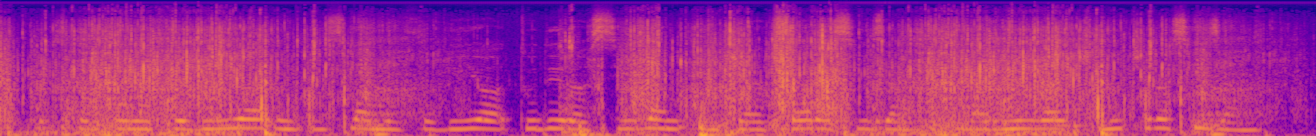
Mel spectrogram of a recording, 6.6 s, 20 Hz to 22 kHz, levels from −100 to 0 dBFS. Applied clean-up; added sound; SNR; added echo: none; Crumpling, crinkling; -3 dB; none.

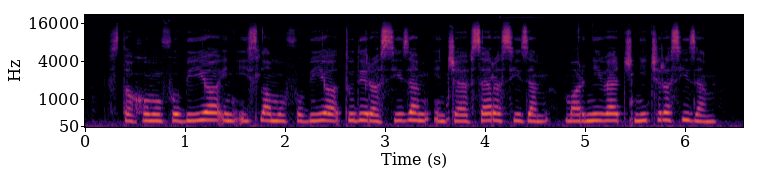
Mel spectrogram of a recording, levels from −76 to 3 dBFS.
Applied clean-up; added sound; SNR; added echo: none; none; none; none.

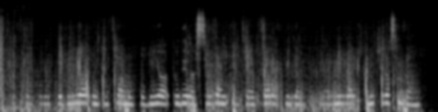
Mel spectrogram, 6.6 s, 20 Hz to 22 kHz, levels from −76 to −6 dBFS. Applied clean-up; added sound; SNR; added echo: neural mask model RNNoise.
